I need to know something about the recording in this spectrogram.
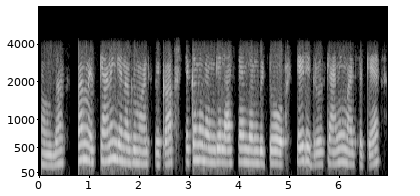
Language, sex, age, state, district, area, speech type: Kannada, female, 18-30, Karnataka, Chikkaballapur, urban, conversation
